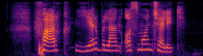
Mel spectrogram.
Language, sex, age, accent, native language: Uzbek, female, 19-29, Farg'ona, Uzbek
